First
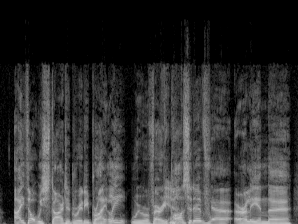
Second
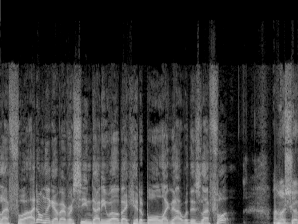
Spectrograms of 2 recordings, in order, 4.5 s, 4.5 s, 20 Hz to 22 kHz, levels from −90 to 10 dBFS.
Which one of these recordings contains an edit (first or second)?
first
